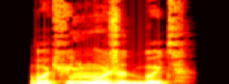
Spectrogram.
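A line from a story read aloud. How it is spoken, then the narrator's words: Grumbled. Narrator (Russian): проворчал он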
